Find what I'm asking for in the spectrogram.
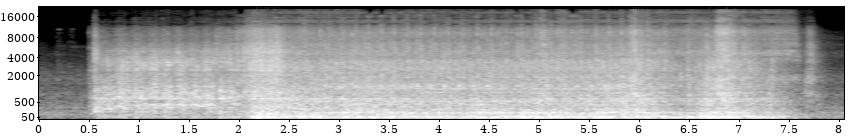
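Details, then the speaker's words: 1970 International Scout, first start in years, fed poured two-cycle gas: starter churns over a second, engine catches ragged, surges unevenly and dies; hard starting, owner suspects flooding. "Yeah, I keep flooding it. Try again. What the heck?"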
